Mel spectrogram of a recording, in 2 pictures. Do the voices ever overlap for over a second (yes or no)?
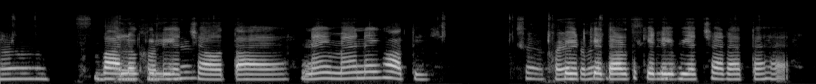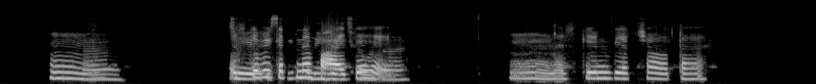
yes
